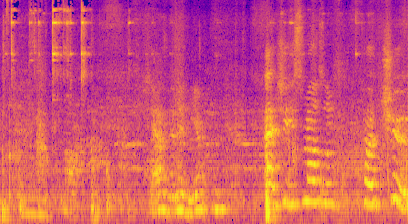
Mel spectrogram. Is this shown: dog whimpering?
yes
